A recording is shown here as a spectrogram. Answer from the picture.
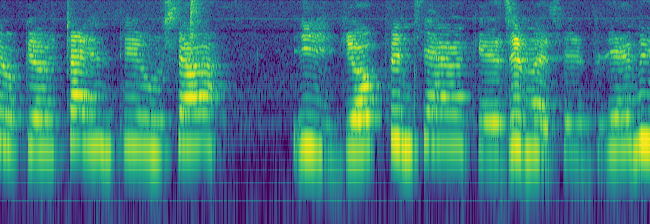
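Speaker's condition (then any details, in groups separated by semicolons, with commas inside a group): Cerebral palsy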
